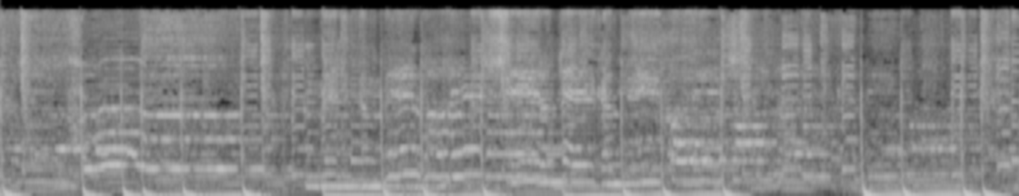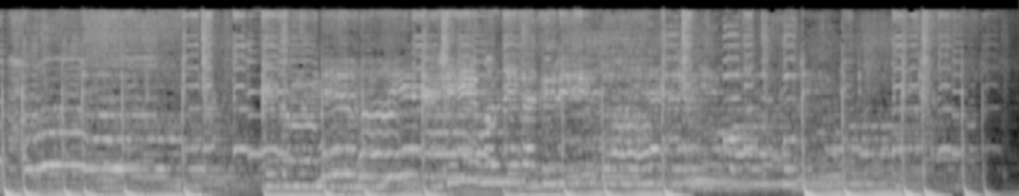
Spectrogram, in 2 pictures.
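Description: A K-pop song plays loud and steady throughout, with melodic sung vocals over punchy bass beats and dense, polished backing production, close and filling the whole clip.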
